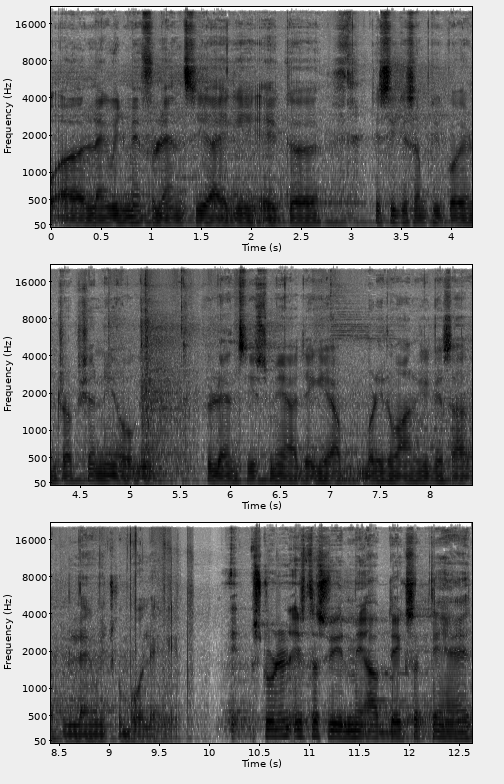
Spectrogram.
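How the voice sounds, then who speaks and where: A man's voice: low voice, a little mellow, a little hiss or hum. A male English teacher explaining the meaning of each word in short dialogues and then reading them aloud with rhythm. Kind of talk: language lesson explaining dialogues. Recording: echoey room with long reverb, faint ambience.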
